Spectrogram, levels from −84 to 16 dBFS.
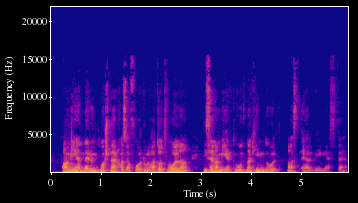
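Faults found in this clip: Zipper noise 4.04–5.12 s, after "hazafordulhatott volna hiszen amiért": audible ticking as level drops roughly 10 dB in unsmoothed steps, about 30 per second. Gain stage applying coarse per-buffer increments without ramping.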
